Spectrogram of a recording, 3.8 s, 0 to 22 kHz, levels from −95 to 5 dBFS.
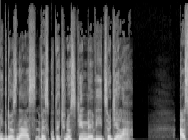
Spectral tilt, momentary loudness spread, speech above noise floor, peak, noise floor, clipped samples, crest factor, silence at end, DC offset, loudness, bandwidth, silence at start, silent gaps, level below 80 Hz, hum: -4 dB/octave; 4 LU; 45 dB; 0 dBFS; -61 dBFS; under 0.1%; 16 dB; 0 s; under 0.1%; -16 LUFS; over 20 kHz; 0 s; none; -58 dBFS; none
